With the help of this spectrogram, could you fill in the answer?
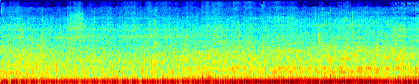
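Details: Acura RSX Type-S just fitted with a PLM exhaust: engine catches and settles into a deep, steady, even low exhaust rumble with no rattles; normal start and healthy idle.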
